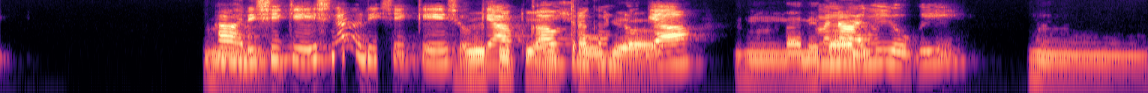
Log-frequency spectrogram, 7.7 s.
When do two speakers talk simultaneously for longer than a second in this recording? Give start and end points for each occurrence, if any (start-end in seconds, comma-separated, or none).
3.1-4.5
